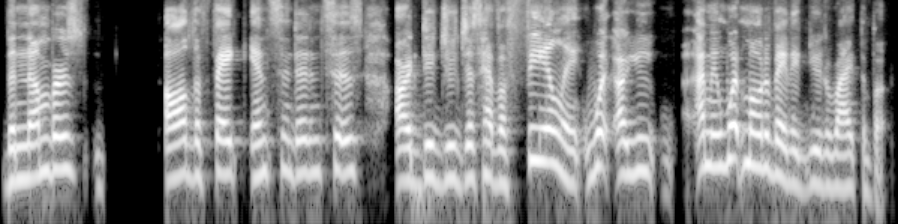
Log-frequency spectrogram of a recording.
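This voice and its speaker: Man host with a high voice, dry close sound, piles up questions. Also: moderate pace, no echo. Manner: repeats himself, stacks questions. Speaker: show host. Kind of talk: interview hosting.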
